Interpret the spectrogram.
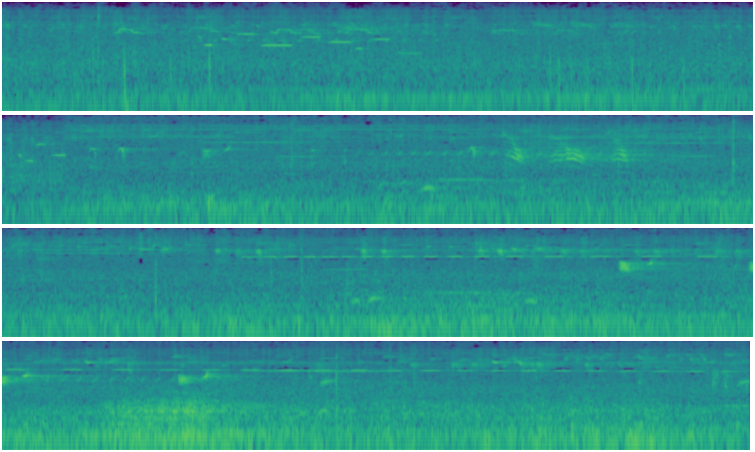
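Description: Wild birds chirping and calling, a scatter of short high notes. About halfway through, a long, even high trill sets in and drifts slightly down in pitch.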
